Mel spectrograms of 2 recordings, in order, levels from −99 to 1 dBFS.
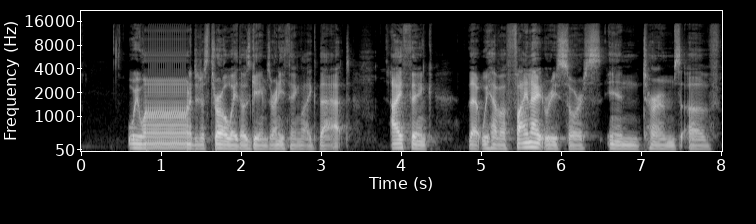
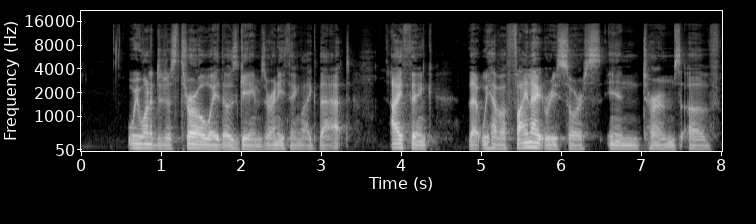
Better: second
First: audio freezing; at 1 s for 0.5 s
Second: none

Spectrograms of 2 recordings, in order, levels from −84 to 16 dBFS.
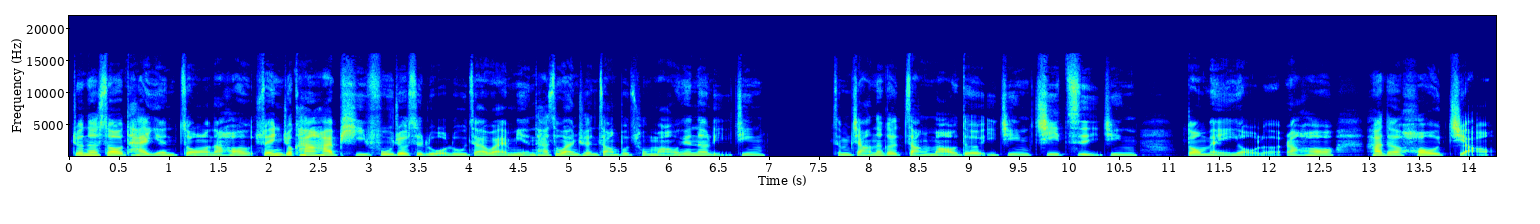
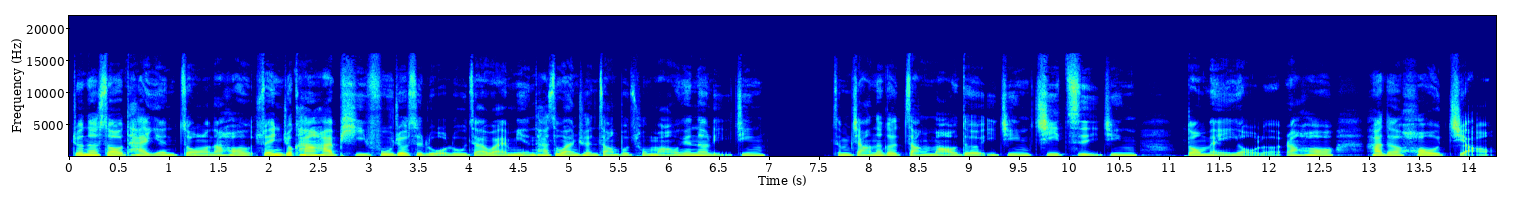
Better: second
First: thin; somewhat; fading below 250 Hz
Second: none

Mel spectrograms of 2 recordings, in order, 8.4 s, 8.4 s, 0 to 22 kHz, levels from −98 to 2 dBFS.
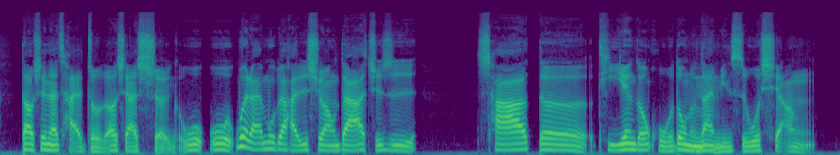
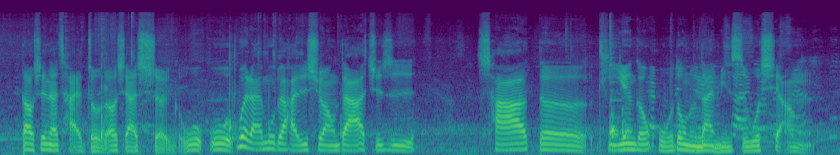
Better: first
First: none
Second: hiss; noticeable; throughout; 15 dB below the speech

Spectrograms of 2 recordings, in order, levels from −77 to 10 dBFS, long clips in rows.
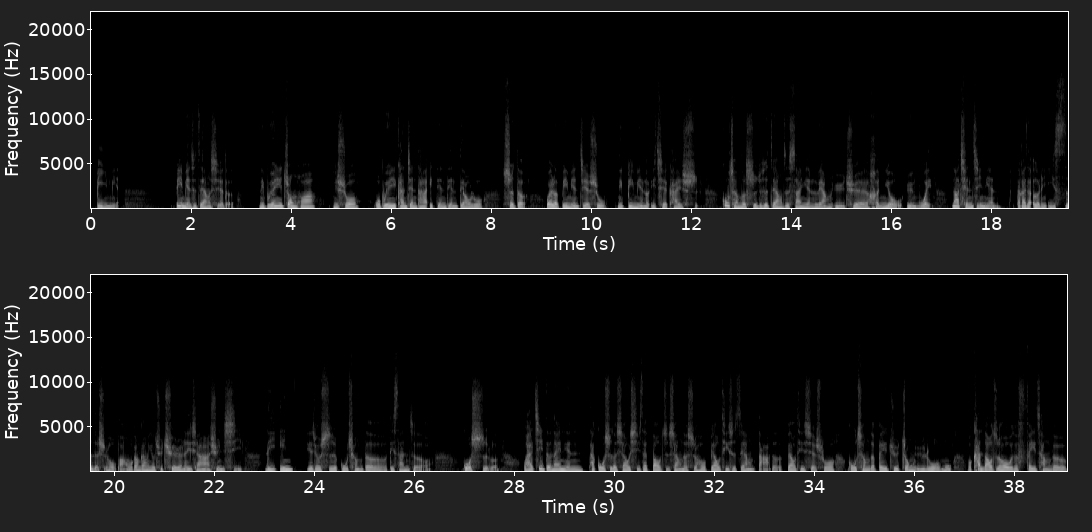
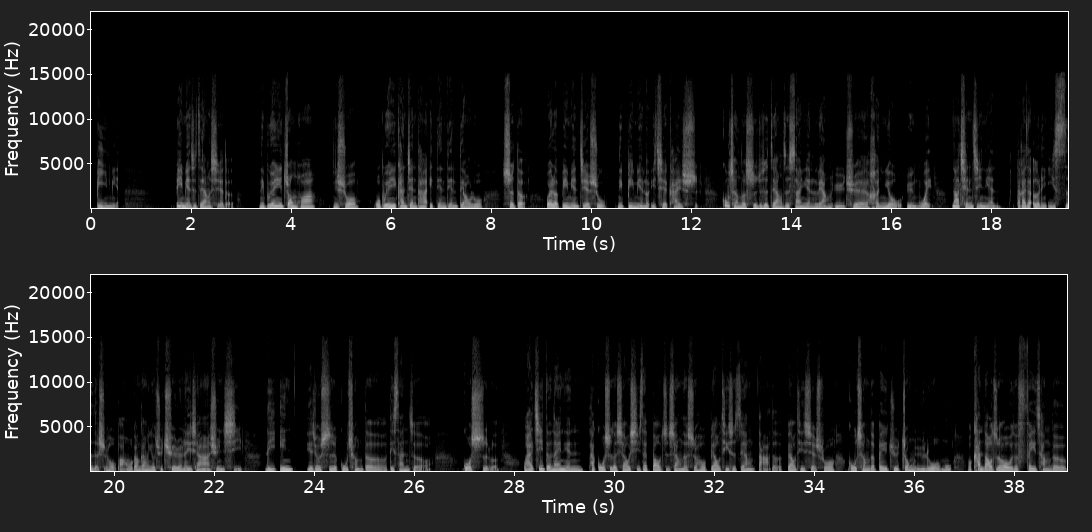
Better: second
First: muffled; slightly; fading above 3 kHz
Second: none

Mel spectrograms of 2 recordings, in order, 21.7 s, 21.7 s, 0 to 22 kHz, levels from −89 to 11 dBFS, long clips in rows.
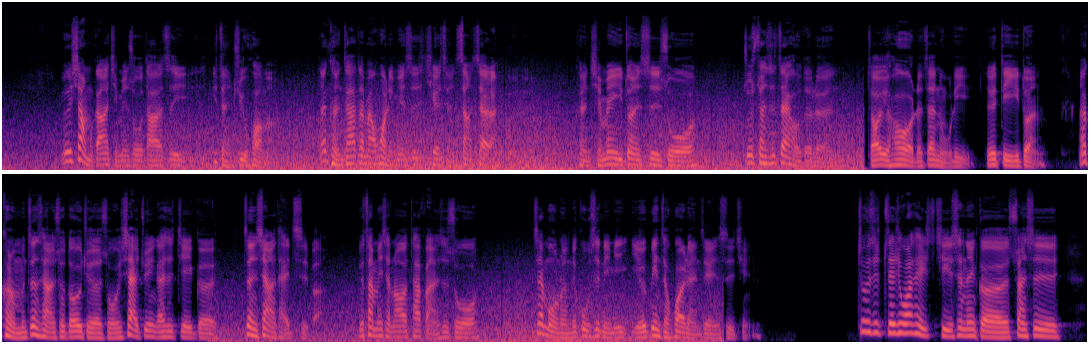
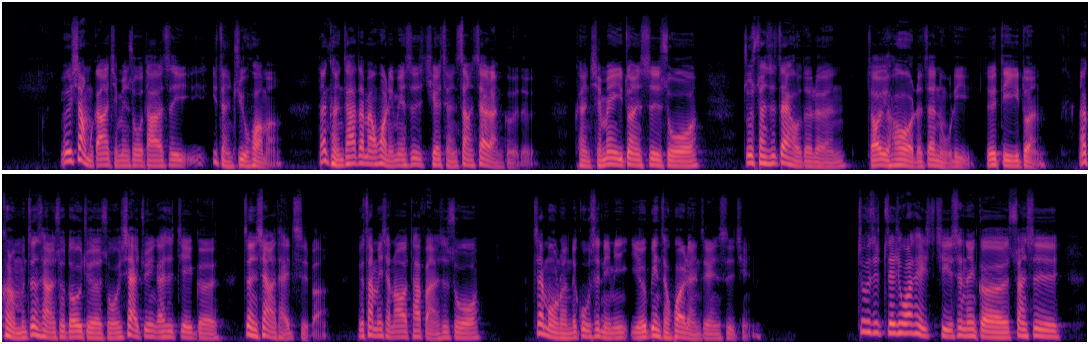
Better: second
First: wind noise on the microphone; occasional gusts; until 8.5 s and from 13 to 18 s; 10 dB below the speech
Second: none

